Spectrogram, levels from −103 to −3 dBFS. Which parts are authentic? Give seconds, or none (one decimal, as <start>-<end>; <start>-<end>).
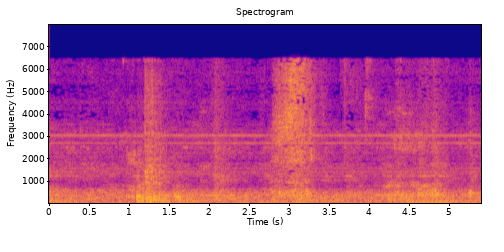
0.0-0.8; 1.4-5.4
